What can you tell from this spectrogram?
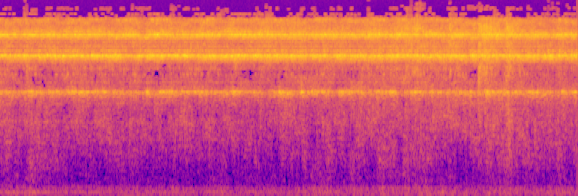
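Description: Insects shrilling steadily in a continuous high-pitched tone with fainter higher tones above it, over a faint even hiss of forest ambience.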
